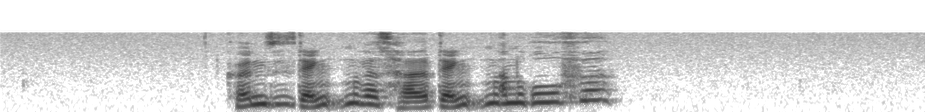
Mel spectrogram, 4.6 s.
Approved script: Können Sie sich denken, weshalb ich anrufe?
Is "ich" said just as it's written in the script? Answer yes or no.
no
